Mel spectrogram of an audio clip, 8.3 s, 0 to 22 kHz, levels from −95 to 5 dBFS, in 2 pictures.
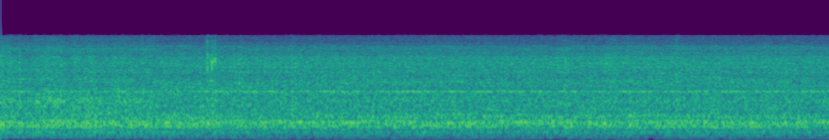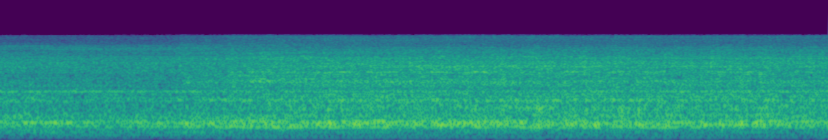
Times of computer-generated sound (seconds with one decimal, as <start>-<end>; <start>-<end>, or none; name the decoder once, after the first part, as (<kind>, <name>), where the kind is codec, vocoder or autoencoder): none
